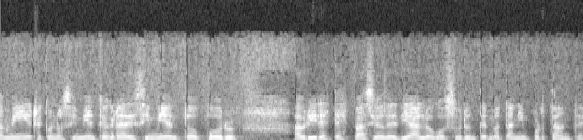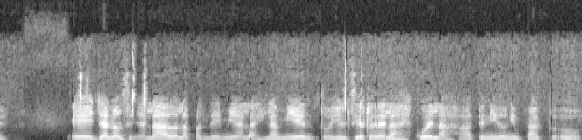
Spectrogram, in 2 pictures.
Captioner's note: spanish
